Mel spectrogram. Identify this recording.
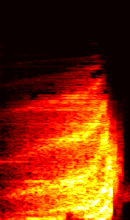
random thing
a random sci fi sounding sound
Effect, Fi, Game, Sci, Sound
